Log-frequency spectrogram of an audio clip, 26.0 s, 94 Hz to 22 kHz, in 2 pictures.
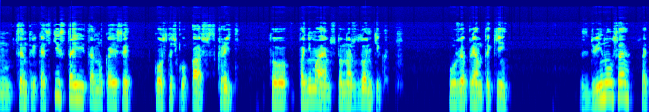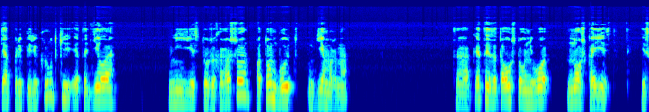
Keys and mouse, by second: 3.6 h, 5.3-5.8 shift+middle drag, 9.2-10.0 drag, 12.6 click, 12.8-15.0 drag, 16.0 click, 16.6 click, 18.8-25.9 drag.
